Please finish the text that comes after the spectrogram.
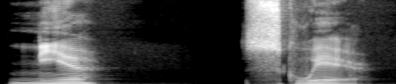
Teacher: the word near and square, the vowel sounds are the same in New Zealand English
